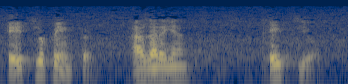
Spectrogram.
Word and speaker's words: Ezio: Is that the way you pronounce it? That is right. Ezio Pinza. How's that again? Ezio. E-Z-I-O.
